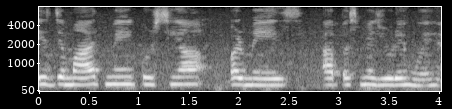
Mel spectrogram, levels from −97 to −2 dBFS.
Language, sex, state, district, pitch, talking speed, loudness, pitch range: Hindi, female, Delhi, New Delhi, 240 Hz, 165 wpm, -15 LUFS, 230-255 Hz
